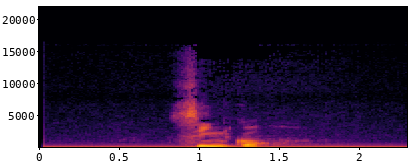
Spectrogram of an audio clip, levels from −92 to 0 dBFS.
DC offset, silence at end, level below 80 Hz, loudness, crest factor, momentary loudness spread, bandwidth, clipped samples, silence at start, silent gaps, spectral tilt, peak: under 0.1%; 0 s; -38 dBFS; -23 LUFS; 20 dB; 22 LU; 12.5 kHz; under 0.1%; 0 s; none; -6.5 dB/octave; -6 dBFS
